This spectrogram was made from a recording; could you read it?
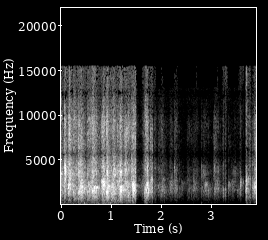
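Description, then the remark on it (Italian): A crowd applauds to welcome two speakers, with dense, steady clapping that thins abruptly after about a second and a half into scattered, fading claps. “quindi fate un applauso e lascio loro la parola.”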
